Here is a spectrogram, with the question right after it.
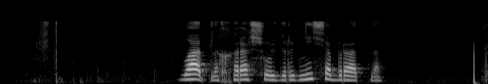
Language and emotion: Russian, neutral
